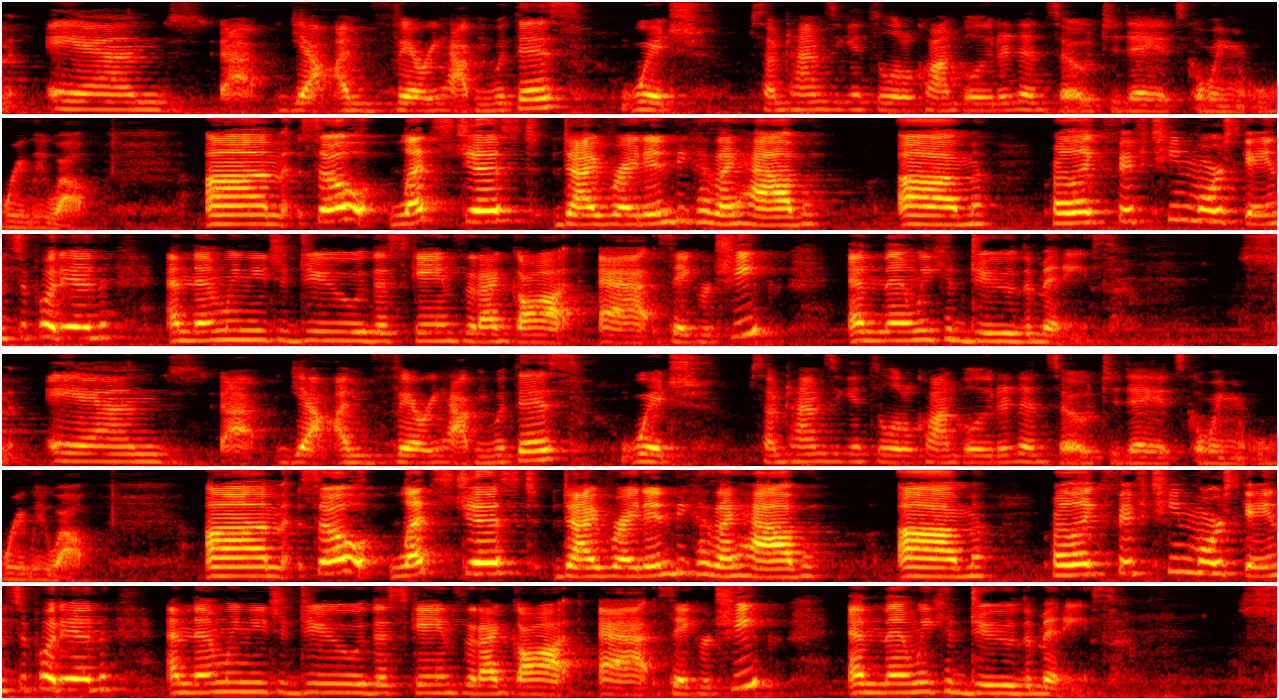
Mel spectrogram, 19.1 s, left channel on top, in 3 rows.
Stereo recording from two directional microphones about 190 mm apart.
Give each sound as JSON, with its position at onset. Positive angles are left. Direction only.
{"t": 0.0, "sound": "a woman's voice", "side_deg": -20}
